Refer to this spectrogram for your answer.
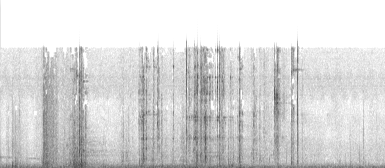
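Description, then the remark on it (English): A door lock being picked: small metallic clicks, scrapes and jingling rattles in irregular bursts, some sharper ticks standing out, over a faint low rumble with no voices. “Explosives, assassinations, and now lockpicking.”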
